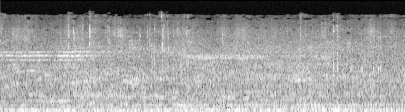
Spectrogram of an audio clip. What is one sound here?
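Liquid splashes as a ladle pours it into a cup.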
